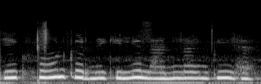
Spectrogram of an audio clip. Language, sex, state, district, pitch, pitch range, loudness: Hindi, female, Karnataka, Bangalore, 295 Hz, 280-310 Hz, -11 LUFS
